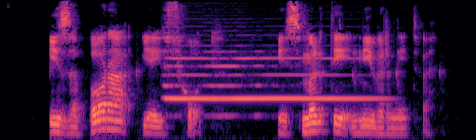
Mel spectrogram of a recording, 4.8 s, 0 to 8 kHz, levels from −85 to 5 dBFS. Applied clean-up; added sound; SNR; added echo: none; Wind instrument, woodwind instrument; 2 dB; none.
